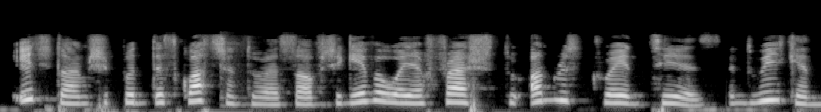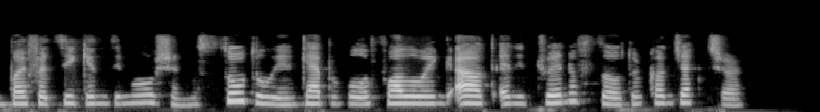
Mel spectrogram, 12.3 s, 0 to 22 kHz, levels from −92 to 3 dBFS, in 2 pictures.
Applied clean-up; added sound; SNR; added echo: neural mask model Resemble Enhance denoiser.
